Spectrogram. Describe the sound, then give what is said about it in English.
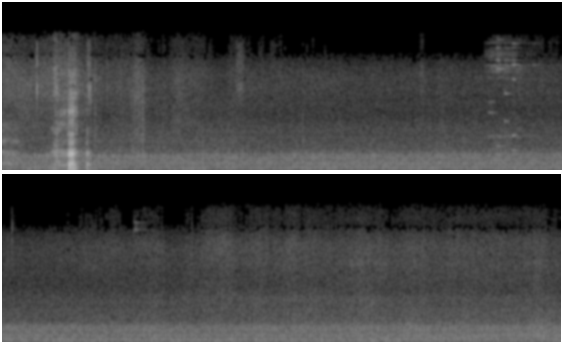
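A water taxi's engine drones steadily during a ride in the middle of Venice, with a constant rush of wind and water throughout, broken only by a brief sharp knock near the start; no clear talking stands out. “But even if it's the only water taxi we take, it's nice to have done it.”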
